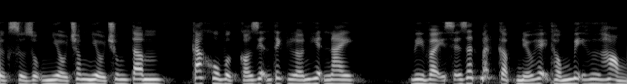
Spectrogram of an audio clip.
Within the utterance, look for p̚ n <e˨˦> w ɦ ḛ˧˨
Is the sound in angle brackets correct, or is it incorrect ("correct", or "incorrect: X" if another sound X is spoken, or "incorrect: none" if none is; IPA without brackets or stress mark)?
correct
